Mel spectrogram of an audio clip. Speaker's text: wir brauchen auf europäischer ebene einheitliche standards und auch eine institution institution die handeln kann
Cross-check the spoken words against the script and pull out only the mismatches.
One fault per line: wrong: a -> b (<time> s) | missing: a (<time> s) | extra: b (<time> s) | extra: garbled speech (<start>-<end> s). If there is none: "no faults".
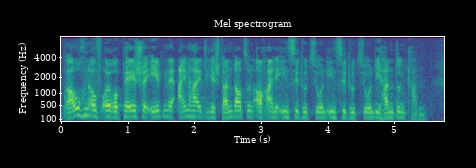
no faults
